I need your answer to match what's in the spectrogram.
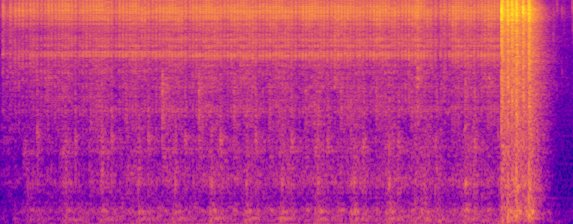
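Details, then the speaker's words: Phonograph spring motor with a loose motor board and missing motor screw nut; owner suspects a slipped spring. Fast busy whir and whine from overspeeding because the governor speed control is set too fast. "Woo, it's spinning fast. Speed control's off. You hear this? This whine? That's way too fast on the governor."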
